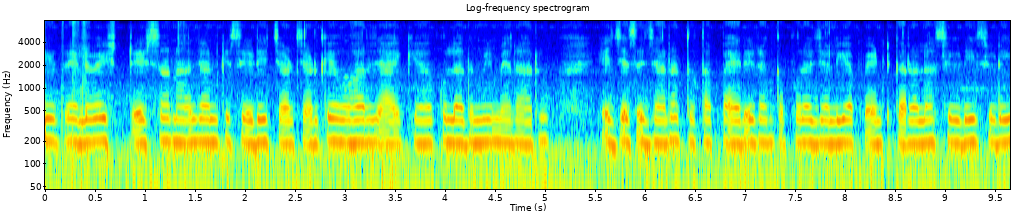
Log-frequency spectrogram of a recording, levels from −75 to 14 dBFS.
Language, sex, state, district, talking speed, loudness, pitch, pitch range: Hindi, female, Uttar Pradesh, Varanasi, 170 wpm, -15 LUFS, 190 Hz, 185-195 Hz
